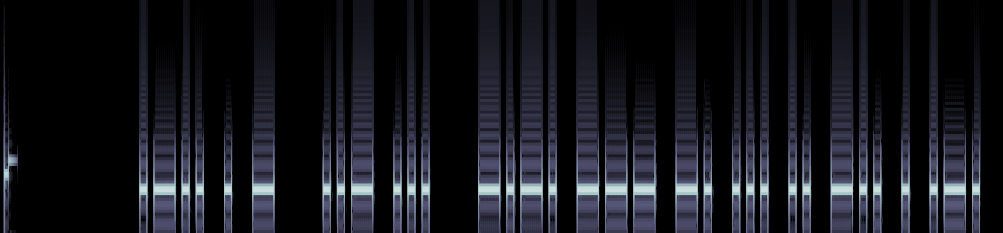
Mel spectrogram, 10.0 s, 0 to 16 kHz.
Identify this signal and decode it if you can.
Morse code, heard as a keyed tone, about 17 wpm, 700 Hz. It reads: LET US CONSIDER
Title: Sentences from Top 1300 Words 17wpm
